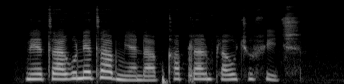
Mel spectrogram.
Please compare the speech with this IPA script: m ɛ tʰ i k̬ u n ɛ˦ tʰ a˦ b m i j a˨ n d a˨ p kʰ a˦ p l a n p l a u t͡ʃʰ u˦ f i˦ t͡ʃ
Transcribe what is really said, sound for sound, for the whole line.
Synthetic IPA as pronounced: n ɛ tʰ a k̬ u n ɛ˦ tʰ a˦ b m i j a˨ n d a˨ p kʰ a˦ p l a n p l a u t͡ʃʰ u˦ f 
